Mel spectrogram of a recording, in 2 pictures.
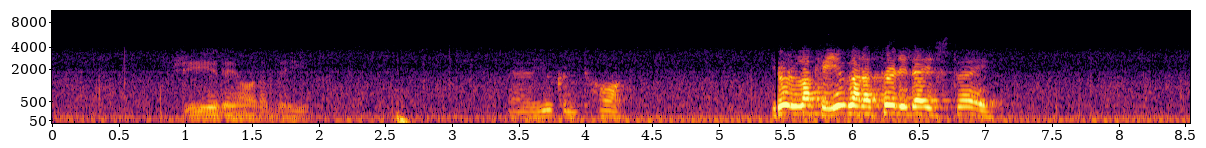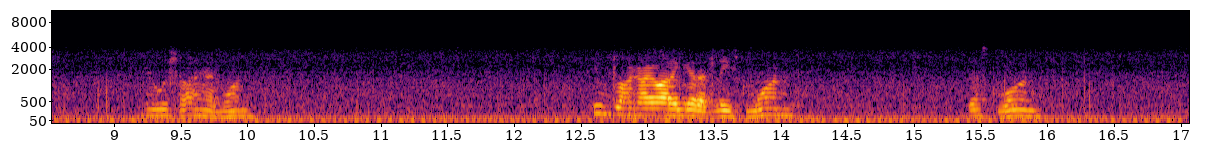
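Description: A young man speaks softly and wistfully.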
